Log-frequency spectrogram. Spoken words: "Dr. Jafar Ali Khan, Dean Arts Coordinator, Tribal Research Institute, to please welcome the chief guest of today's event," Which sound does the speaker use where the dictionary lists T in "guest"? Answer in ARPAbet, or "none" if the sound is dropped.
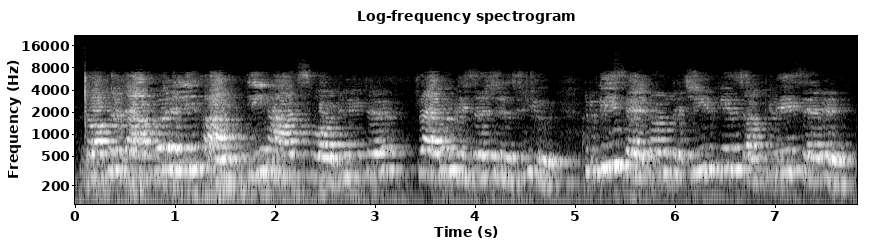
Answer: none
